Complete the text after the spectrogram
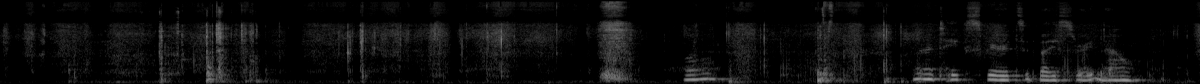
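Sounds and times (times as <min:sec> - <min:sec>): cards rustling: 0:00.0 - 0:05.9, 0:06.9 - 0:09.4.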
